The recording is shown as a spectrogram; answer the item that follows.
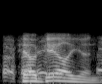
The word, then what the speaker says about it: Hegelian: Hegelian, yes. – I can tell you're not German. George Wilhelm Friedrich Hegel. – Yeah, the Hegelian, yes. – Right, there you go. It's two syllables, not one.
